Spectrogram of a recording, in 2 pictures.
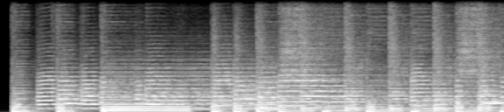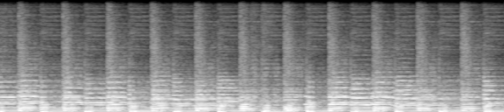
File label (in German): Fruehschoppen Polka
